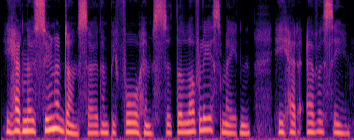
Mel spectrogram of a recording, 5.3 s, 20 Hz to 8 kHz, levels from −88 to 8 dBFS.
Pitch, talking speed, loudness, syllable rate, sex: 190 Hz, 190 wpm, -17 LUFS, 4.9 syllables/s, female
